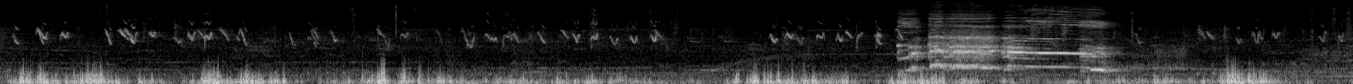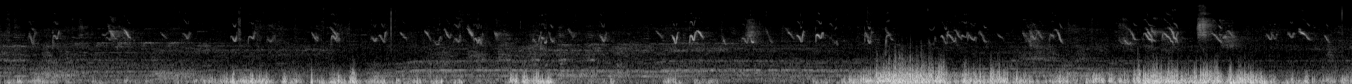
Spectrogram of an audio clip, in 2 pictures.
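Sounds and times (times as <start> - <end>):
baby chicks peeping: 0.0 - 27.0
loud low rumbling noise: 7.4 - 27.0.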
